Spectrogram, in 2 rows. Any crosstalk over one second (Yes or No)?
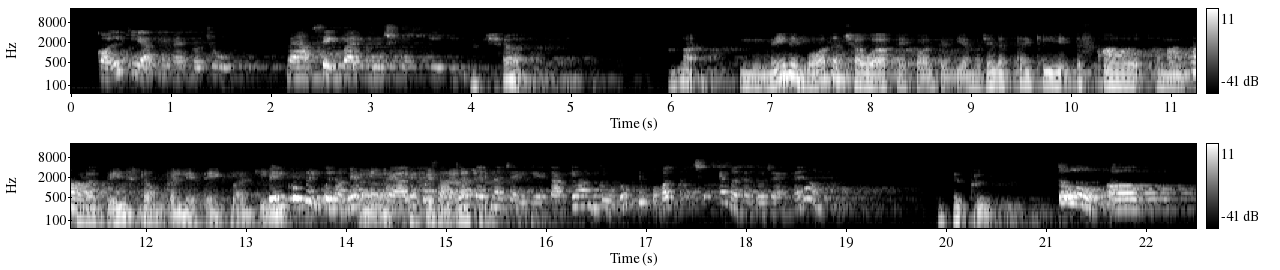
Yes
